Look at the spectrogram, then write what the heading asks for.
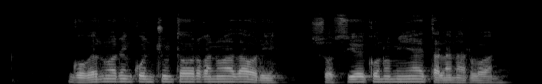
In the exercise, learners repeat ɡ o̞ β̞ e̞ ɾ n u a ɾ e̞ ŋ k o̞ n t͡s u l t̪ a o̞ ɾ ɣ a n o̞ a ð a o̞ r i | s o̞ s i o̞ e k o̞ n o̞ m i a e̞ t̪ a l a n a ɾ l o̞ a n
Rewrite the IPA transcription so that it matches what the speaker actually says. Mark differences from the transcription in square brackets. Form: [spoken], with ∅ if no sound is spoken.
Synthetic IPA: ɡ o̞ β̞ e̞ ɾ n u a ɾ e̞ ŋ k o̞ n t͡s u l t̪ a o̞ ɾ ɣ a n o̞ a ð a o̞ [ɾ] i | s o̞ s i o̞ e k o̞ n o̞ m i a e̞ t̪ a l a n a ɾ l o̞ a n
